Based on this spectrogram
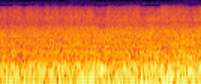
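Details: Kenmore dryer that wouldn't start, after checking thermal fuse, door switch and start switch: steady low tumbling rumble with even hum, no squeal, thump or scrape; dryer running great.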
